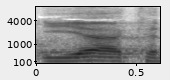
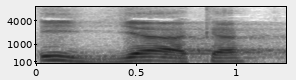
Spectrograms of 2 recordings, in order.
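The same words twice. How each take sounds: First: The y sound is short and loose. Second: The y sound is doubled and held. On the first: The speaker calls it wrong. "read it very loosely" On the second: The speaker calls it right. "There's a shadda. So there's this layer of emphasis"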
